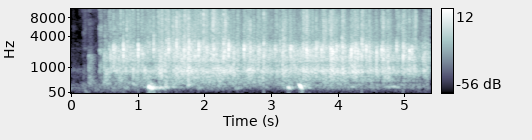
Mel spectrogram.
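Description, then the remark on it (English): An audience breaks into sustained applause for families who graduated off subsidy through the Chicago Housing Authority homeownership program, a dense wash of many hands clapping that starts abruptly and holds steady and fairly loud throughout, with a few low thumps underneath. “Another round of applause for that.”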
